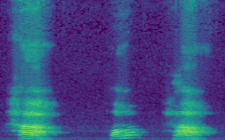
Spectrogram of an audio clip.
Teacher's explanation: جو ہاں ہے دو آنکھوں والی, یہ بالکل نیچے سے آئے گی, جہاں پہ ہمارا پینڈنٹ ہوتا ہے, ہماری ہنسلی کی ہڈی ہوتی ہے, وہاں سے ہاں ہاں ہاں.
